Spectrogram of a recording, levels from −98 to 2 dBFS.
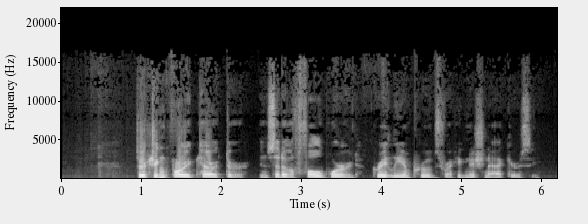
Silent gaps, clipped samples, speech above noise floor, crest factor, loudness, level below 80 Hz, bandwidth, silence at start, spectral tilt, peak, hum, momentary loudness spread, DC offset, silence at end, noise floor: none; under 0.1%; 35 dB; 16 dB; -17 LUFS; -56 dBFS; 16 kHz; 0.95 s; -5.5 dB/octave; -2 dBFS; none; 14 LU; under 0.1%; 0.35 s; -52 dBFS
